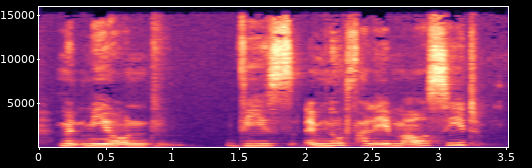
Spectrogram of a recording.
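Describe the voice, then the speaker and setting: A woman speaks at a high pitch with fairly even intonation. Noticeable background noise is audible. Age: 20s. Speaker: trainee in hospital administration with HAE. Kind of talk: interview testimony.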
